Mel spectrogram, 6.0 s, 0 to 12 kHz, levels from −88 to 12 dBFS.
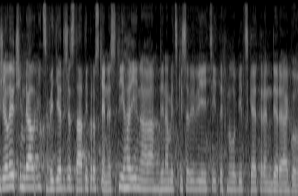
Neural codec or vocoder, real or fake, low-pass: codec, 24 kHz, 3 kbps, HILCodec; fake; 10.8 kHz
